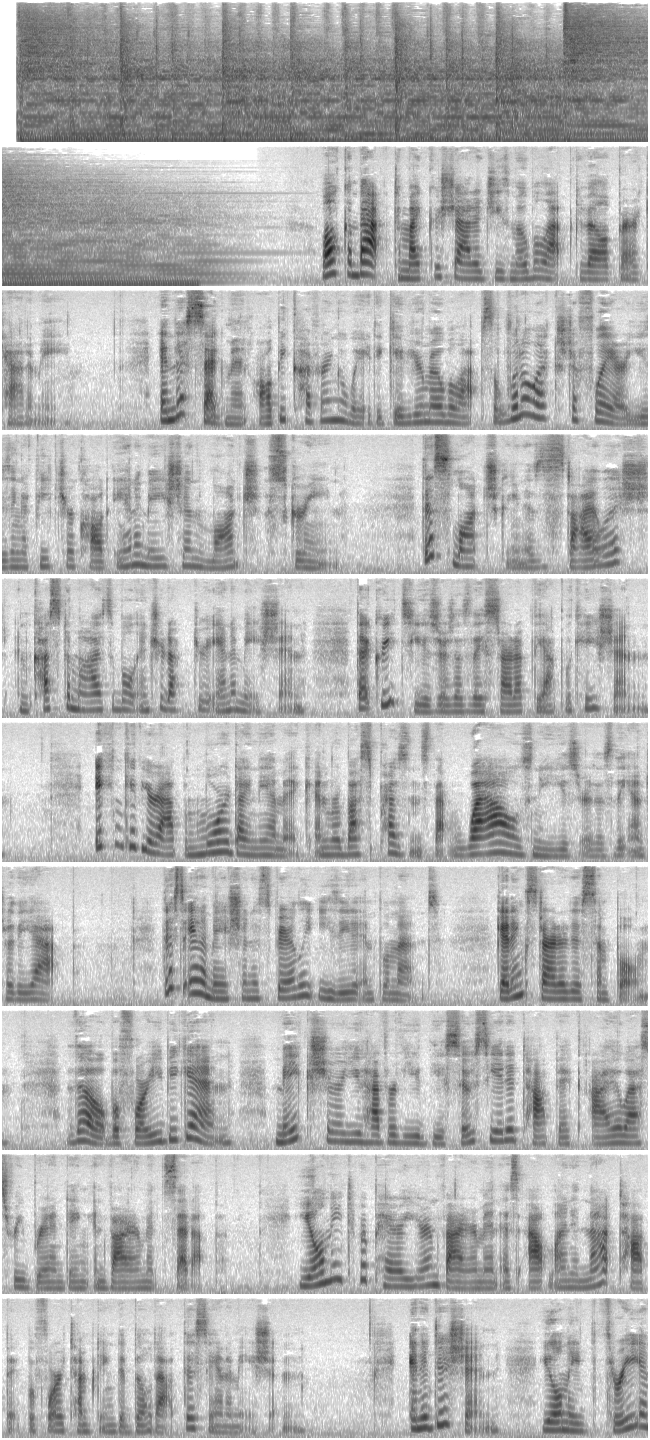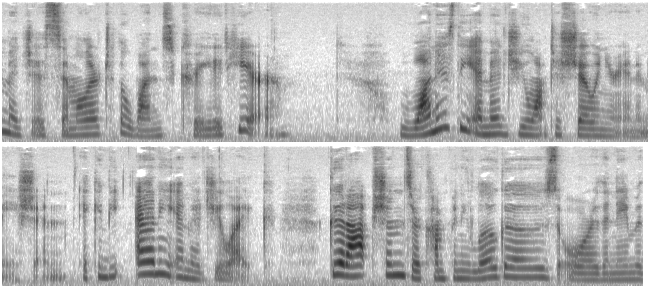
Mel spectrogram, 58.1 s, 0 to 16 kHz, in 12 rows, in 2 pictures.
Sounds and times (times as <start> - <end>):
Speech: 7.3 - 10.2, 10.8 - 17.1, 17.7 - 24.3, 24.9 - 29.6, 30.3 - 45.9, 46.6 - 50.6, 51.4 - 58.1.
